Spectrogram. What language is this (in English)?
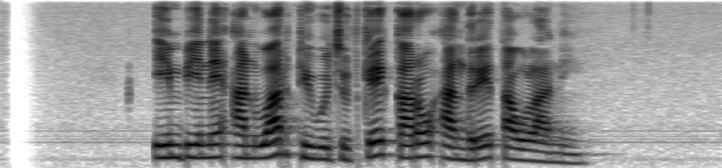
Javanese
